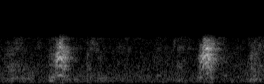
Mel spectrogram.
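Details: Shih Tzu and German Shepherd roughhousing in play, two short sharp barks about one and a half seconds apart, with a softer third at the end over quiet background.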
